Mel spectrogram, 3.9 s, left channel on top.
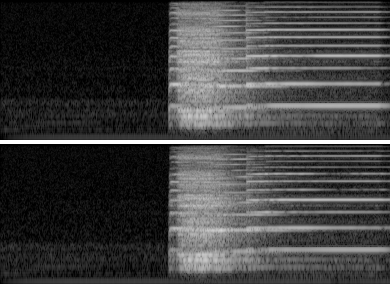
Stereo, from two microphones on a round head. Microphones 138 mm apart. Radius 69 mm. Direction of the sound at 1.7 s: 40° left (ahead or behind).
